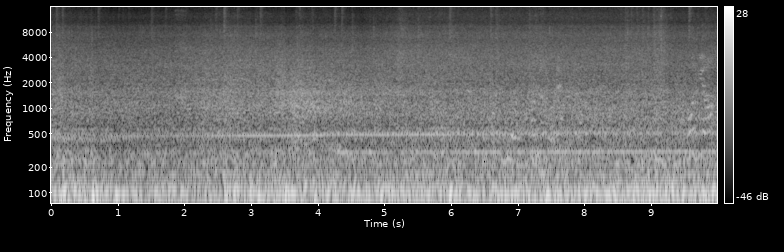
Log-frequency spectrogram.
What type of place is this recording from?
bus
